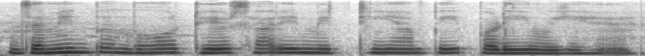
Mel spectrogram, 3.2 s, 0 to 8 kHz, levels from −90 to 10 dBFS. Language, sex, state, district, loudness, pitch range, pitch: Hindi, female, Bihar, Vaishali, -16 LUFS, 190-205 Hz, 200 Hz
